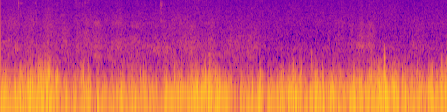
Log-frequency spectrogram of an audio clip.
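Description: Paws of a borzoi and Italian greyhounds thudding on sand as the dogs gallop and play close by, a dense, irregular run of low thuds.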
